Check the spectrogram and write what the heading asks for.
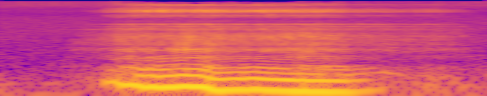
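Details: One loud, long, low rumbling snore on an in-breath in deep sleep, rising then fading, in a quiet room: snoring.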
